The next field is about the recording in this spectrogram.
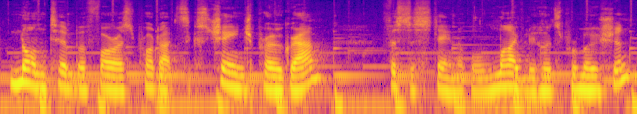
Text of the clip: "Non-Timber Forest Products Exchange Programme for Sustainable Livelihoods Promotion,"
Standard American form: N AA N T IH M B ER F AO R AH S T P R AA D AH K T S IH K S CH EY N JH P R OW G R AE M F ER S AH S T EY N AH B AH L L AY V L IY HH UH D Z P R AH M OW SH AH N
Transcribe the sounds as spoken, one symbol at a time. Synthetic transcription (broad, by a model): N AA N T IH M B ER F AO R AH S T P R AA D AH K T S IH K S CH EY N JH P R OW G R AE M F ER S AH S T EY N AH B AH L L AY V L IY HH UH D Z P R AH M OW SH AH N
